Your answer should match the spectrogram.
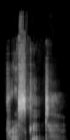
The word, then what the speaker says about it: Prescott: Prescott flyer presc flyer sorry presc there if I can say it like an arizonan um who said to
